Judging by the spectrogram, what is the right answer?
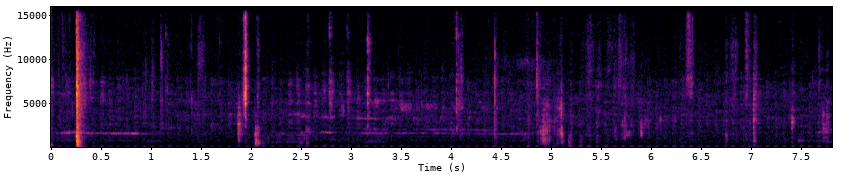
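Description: A small engine idling steadily in the background, a fast even low pulsing. A few sharp clicks of metal tongs against a frying pan come over it, the loudest just after the start and others about two and five seconds in.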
